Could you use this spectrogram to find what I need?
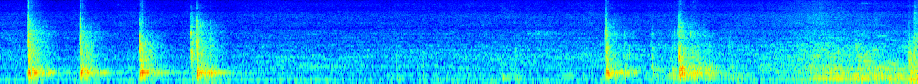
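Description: A plastic dustpan knocks against a hard floor.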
